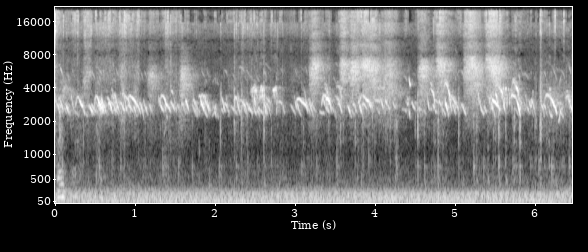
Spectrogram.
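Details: Newly hatched chicks peeping nonstop, a dense run of short shrill chirps closely packed together, set against a strong constant low hum.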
